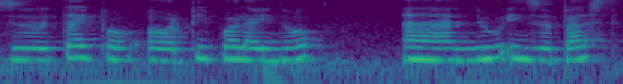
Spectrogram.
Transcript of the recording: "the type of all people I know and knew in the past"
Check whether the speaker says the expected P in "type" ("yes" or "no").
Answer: yes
